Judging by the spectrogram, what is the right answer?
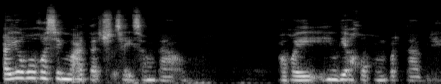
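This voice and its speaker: A woman's voice: mid-range voice, normal speed, breathy edge. A young woman playing a guarded, curt student in a romance drama, speaking terse, cool Taglish. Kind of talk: web drama acting.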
